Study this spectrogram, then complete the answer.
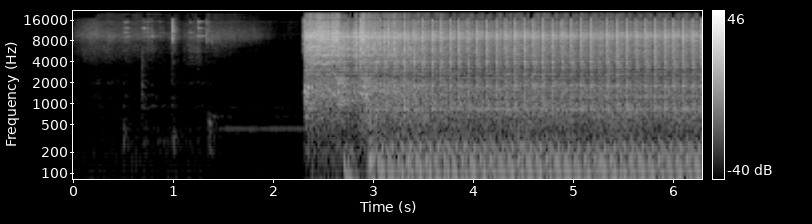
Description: Suzuki king quad 700 top end knock after rebuild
